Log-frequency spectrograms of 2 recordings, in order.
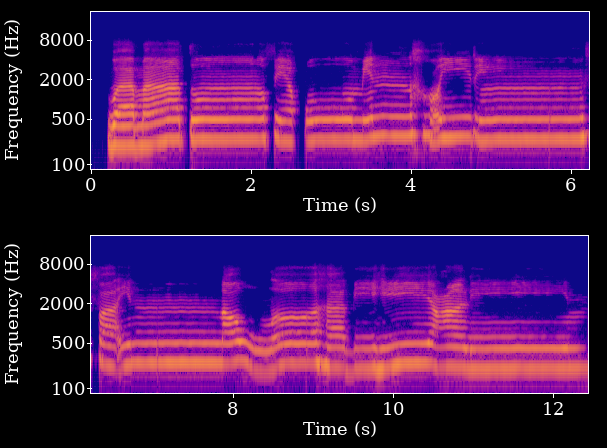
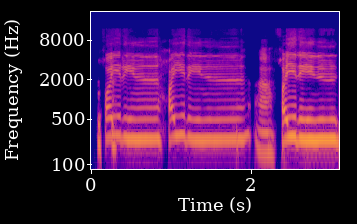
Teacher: Lin itu ada zamannya. Dia lebih dari satu harakat tetapi enggak sampai dua harakat ya. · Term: Huruf lin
